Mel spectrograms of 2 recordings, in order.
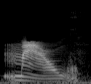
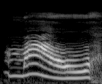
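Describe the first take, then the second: First: Deep, grumbling cat meow; a hungry cat's sulky growl of a meow; a cranky cat demanding food; grumpy low meow. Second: High cat meow. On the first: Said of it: "You sound a little hangry". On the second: Cat meows at Fortuna. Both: Acted.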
